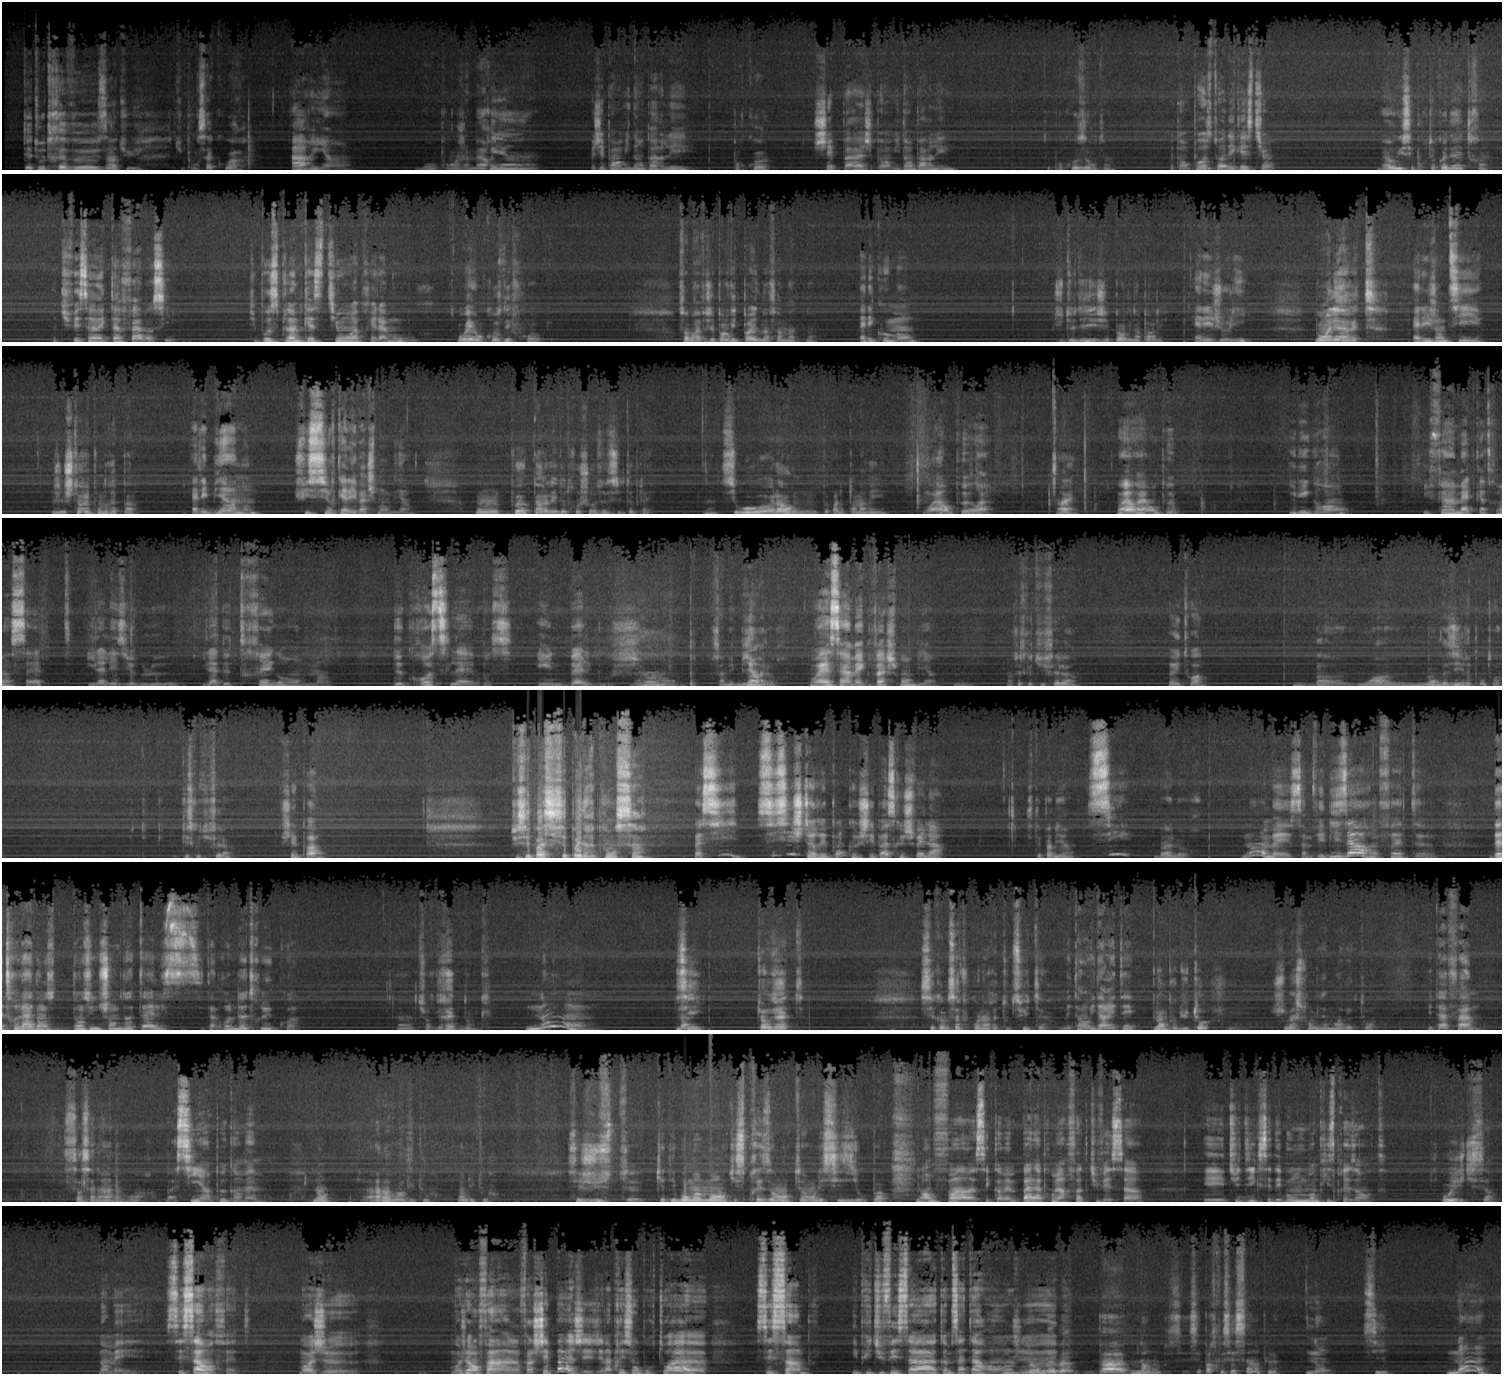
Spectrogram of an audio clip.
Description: duo de voix H/F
